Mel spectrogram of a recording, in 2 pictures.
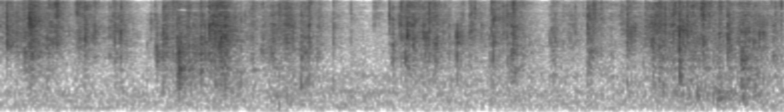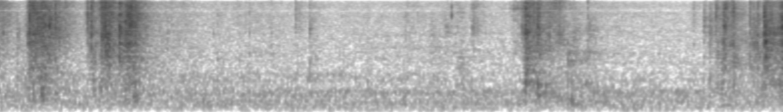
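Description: Wrapping crinkling and crackling as it is torn and peeled off a small toy capsule by hand, busy through the first four seconds or so, then a quieter pause and a few more crinkles near the end.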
